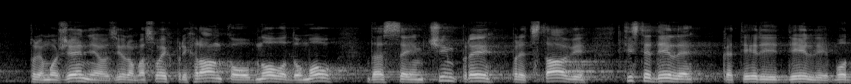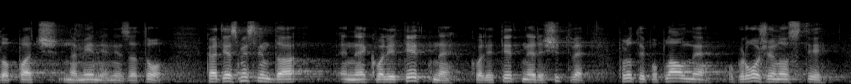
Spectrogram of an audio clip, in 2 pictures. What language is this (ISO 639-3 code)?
slv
